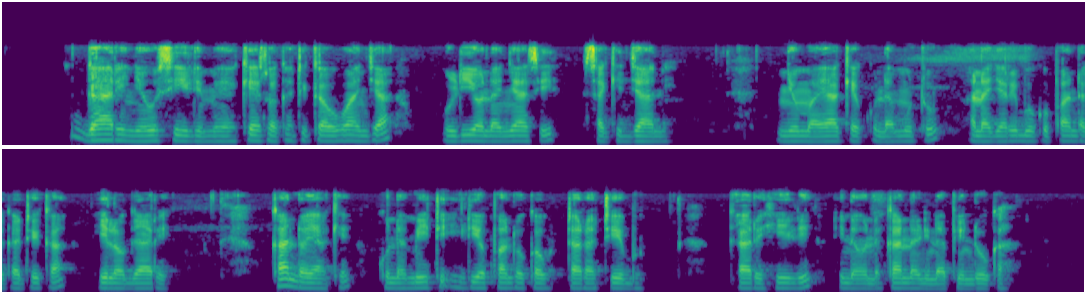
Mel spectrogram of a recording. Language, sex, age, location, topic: Swahili, male, 25-35, Wajir, finance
